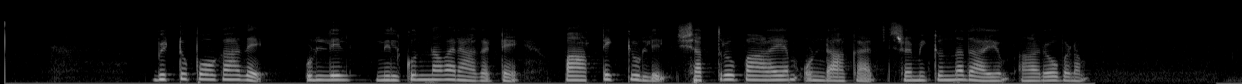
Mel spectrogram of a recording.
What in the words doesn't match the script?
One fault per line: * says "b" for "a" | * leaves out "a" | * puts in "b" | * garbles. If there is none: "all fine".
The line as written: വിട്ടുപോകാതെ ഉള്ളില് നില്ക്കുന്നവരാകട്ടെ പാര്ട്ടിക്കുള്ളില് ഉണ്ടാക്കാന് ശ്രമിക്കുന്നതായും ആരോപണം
* puts in "ശത്രുപാളയം"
